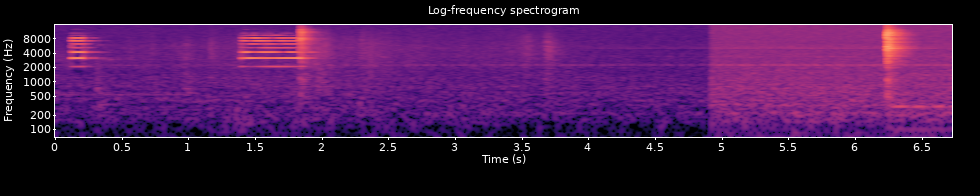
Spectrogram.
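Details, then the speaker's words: Oven set to fan oven: two control-panel beeps, then two relay clicks on the circuit board, one for the fan motor and one higher-amperage relay sending 240 V to the element; normal switching. "relay clicking two relays clicked one for the fan motor and the other relay was the larger ampage relay on the circuit board"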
